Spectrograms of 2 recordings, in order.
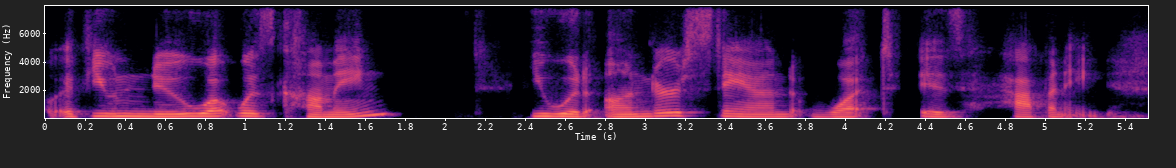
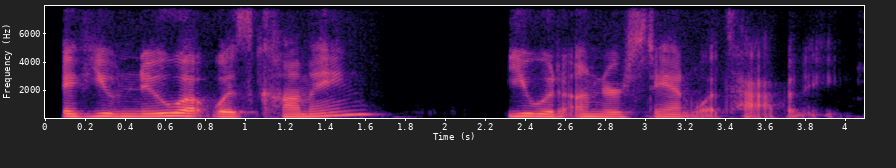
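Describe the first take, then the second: First: It is said very slowly. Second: It is said at normal speed.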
